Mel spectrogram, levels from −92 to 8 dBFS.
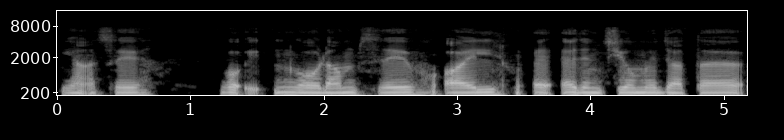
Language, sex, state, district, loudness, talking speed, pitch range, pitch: Hindi, male, Uttarakhand, Uttarkashi, -23 LUFS, 105 wpm, 100-105 Hz, 100 Hz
